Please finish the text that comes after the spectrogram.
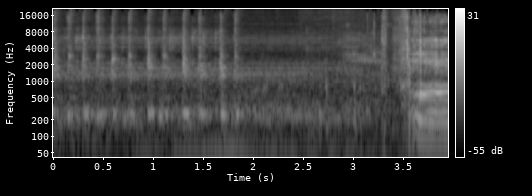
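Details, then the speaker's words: LAI Games Lighthouse 2002 arcade machine on test mode: rapid, uneven ticking about three per second under the machine's hum; something in the mechanism is catching, cause unknown and needing attention. "but we are going to have to address that noise there"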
